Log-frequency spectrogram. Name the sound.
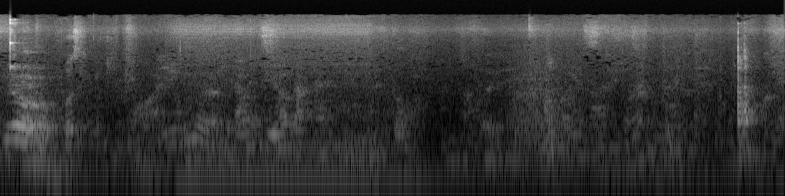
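cups clinking together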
